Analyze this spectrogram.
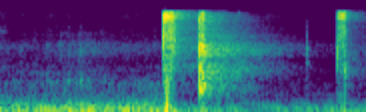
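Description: A caffeine drink can being cracked open, not opening all the way and spraying drink over the opener's hands: a sharp metallic click and a brief fizzy burst, then another snap a moment later, over a low background hum with no talking.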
